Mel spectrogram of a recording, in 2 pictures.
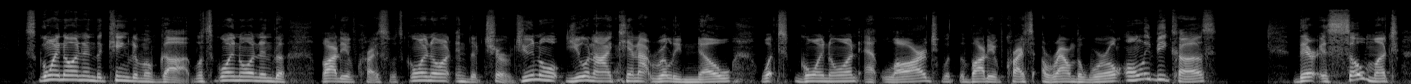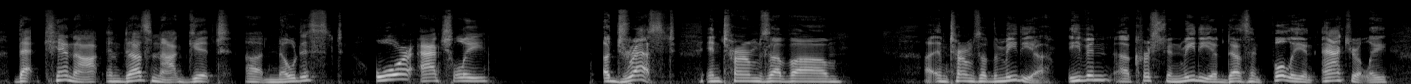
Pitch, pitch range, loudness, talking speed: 140 Hz, 125-170 Hz, -25 LUFS, 165 wpm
